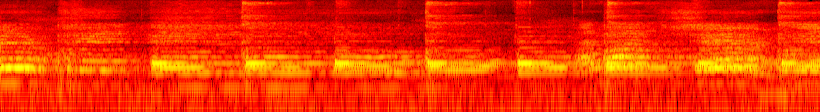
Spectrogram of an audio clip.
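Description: A children's good-morning song with sung vocals over a steady, upbeat beat.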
